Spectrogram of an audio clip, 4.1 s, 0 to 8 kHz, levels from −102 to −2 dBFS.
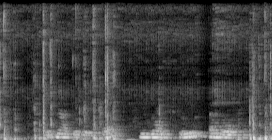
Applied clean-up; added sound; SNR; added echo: classical method WPE with log-MMSE.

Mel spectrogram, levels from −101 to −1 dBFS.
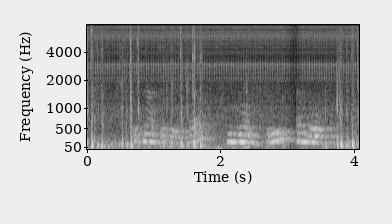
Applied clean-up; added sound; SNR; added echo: none; Typing; 3 dB; reverberation time 2.0 s.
